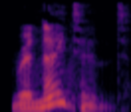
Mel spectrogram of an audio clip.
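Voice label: "renitent", English, British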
